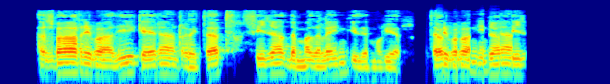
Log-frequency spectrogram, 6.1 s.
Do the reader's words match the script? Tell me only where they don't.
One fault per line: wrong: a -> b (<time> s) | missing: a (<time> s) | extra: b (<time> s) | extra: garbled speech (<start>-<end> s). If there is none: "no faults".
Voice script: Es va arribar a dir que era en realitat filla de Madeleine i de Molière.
extra: garbled speech (4.3-5.3 s)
